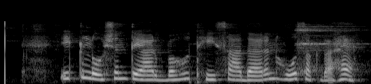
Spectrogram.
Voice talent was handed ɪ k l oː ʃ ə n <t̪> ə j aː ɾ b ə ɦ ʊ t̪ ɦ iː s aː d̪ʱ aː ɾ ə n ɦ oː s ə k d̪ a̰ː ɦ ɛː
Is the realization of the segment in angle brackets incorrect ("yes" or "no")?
no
